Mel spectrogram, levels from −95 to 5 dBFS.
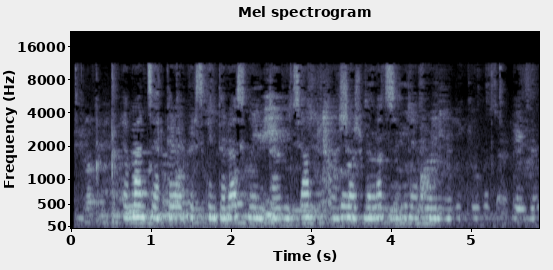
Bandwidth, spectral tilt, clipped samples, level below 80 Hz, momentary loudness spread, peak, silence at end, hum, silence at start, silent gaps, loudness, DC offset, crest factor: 11.5 kHz; -4.5 dB/octave; under 0.1%; -54 dBFS; 17 LU; -4 dBFS; 0 s; none; 0.05 s; none; -22 LUFS; under 0.1%; 18 dB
